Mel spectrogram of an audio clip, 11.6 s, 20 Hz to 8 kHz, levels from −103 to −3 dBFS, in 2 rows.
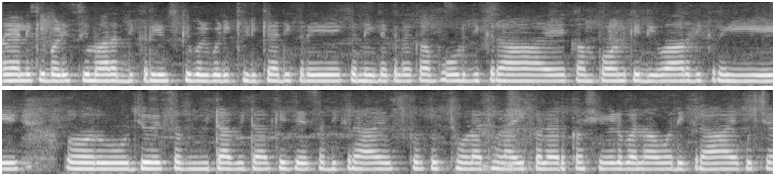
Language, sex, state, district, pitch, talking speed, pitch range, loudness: Hindi, female, Rajasthan, Nagaur, 215 Hz, 195 wpm, 215-220 Hz, -15 LUFS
